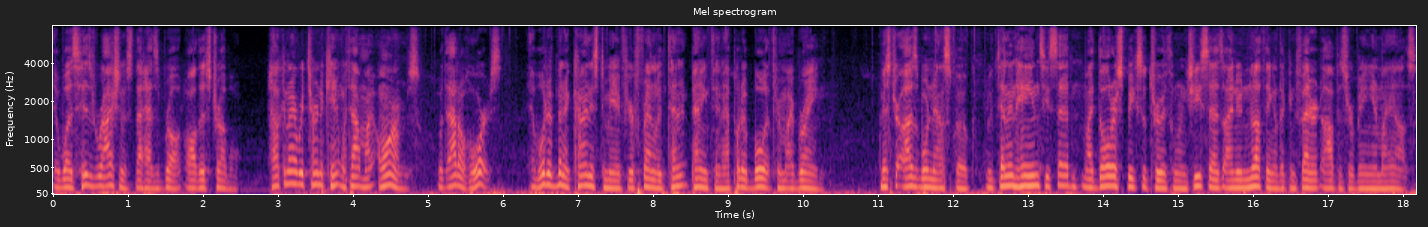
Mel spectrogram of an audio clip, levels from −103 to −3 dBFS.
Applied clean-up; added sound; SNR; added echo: none; Dog; 11 dB; none.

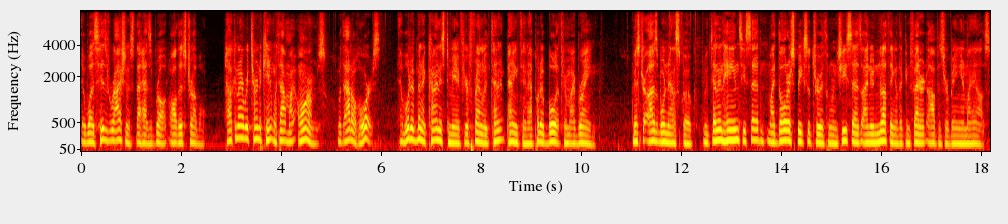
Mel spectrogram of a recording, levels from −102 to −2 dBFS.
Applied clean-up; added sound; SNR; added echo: neural separator model SepFormer DNS4.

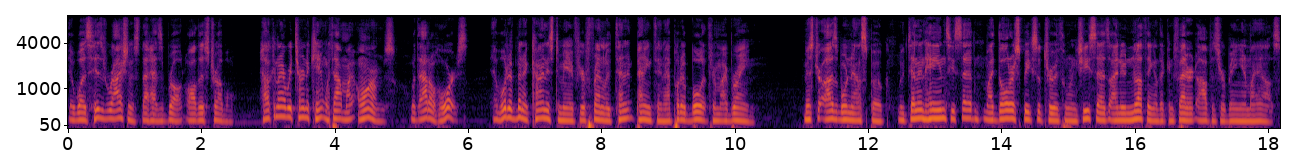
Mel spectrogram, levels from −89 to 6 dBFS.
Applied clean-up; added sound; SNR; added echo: none; none; none; none.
